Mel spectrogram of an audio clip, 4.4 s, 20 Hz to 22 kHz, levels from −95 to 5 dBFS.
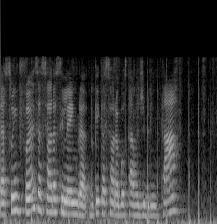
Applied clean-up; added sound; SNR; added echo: none; Writing; 14 dB; none.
